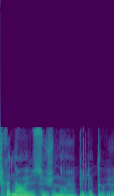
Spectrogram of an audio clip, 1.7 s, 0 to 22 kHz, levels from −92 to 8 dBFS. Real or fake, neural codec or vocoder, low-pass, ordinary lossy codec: fake; autoencoder, 48 kHz, 128 numbers a frame, DAC-VAE, trained on Japanese speech; 19.8 kHz; AAC, 24 kbps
